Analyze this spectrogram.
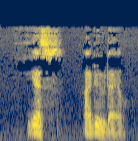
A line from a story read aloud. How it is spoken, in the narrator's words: he said quietly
